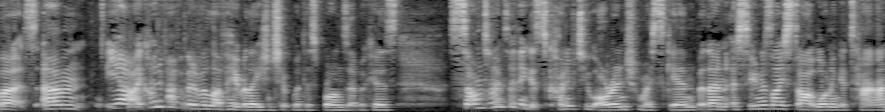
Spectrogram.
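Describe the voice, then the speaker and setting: A woman at a very fast pace, with noticeable background noise. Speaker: beauty YouTuber. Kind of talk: casual product review. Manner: chatty, filler-heavy.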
